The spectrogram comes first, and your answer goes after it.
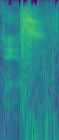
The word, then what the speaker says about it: dnce: the kill onto dance dnce we're told is pronounced dance yeah but if he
